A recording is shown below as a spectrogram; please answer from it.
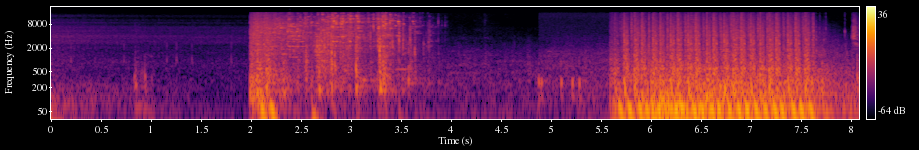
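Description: Gunfire in a CS:GO match, two loud, dense bursts of rapid shots, each lasting about two to three seconds, separated by a quieter gap holding a few isolated clicks and impacts.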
